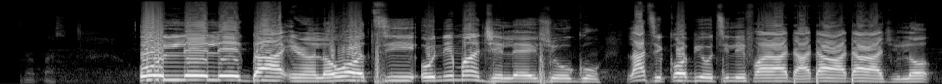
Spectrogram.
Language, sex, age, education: Yoruba, female, 15-29, tertiary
